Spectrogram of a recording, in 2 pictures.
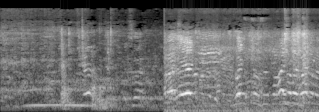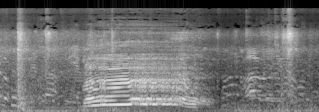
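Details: Cows being unloaded, lowing repeatedly: a short low moo first, then louder drawn-out moos with rich harmonics, the longest and strongest lasting about two seconds near the end, over a rumbling background with faint voices.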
